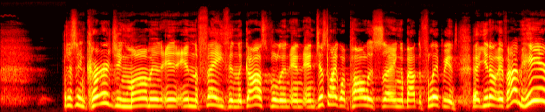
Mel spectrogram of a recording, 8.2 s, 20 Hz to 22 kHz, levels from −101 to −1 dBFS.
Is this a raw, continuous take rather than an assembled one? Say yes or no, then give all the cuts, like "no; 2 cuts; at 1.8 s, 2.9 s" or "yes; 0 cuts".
no; 1 cut; at 1.0 s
